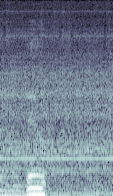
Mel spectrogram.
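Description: A man speaks a brief word close by.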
